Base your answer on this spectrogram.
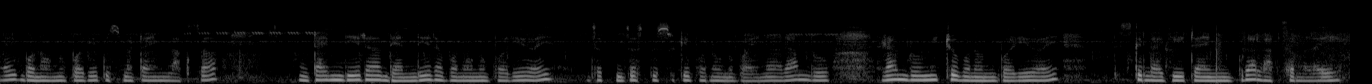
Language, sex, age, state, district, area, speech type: Nepali, female, 45-60, West Bengal, Jalpaiguri, urban, spontaneous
